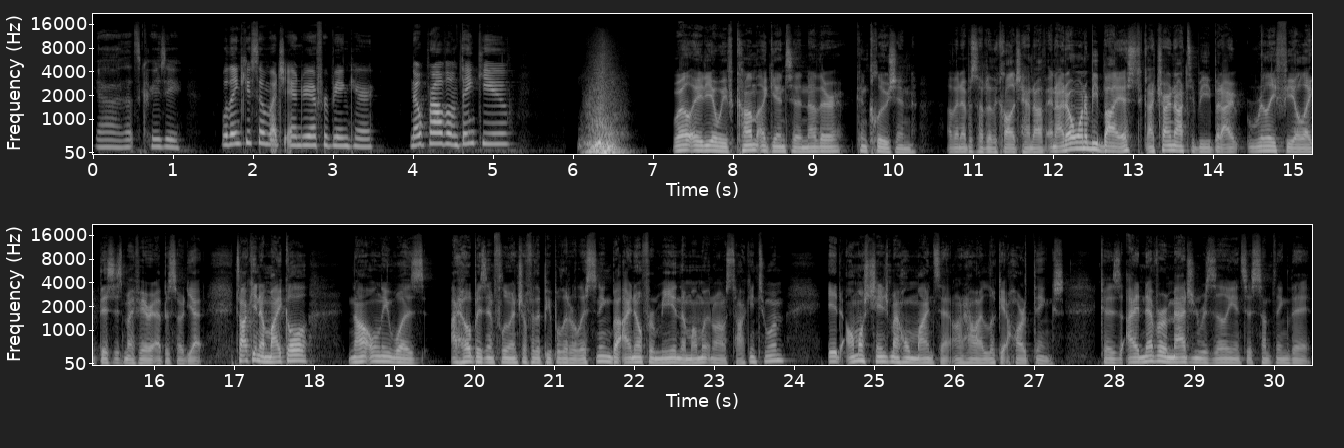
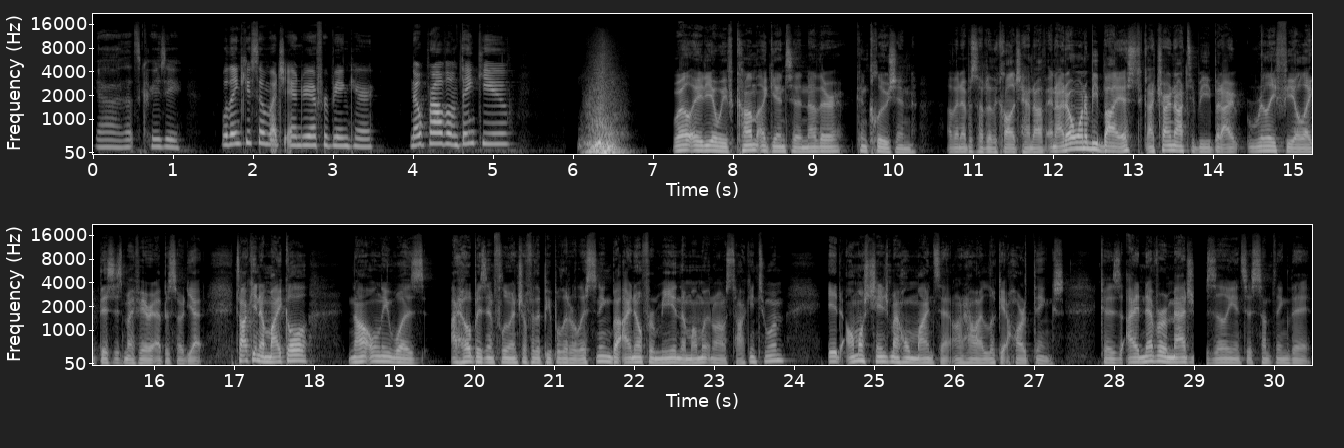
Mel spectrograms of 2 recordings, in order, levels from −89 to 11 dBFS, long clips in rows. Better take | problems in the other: first | audio cutting out; at 29 s

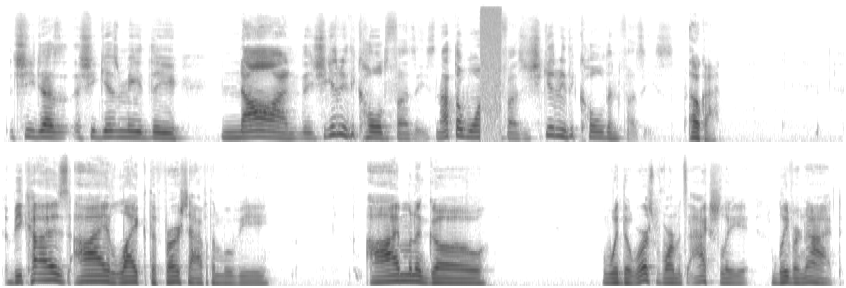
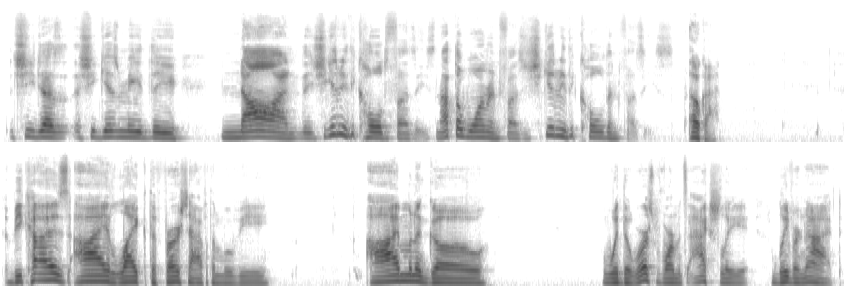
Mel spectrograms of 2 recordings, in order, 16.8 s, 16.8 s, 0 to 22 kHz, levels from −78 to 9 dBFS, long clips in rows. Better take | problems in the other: second | audio cutting out; filled with static; at 5 s

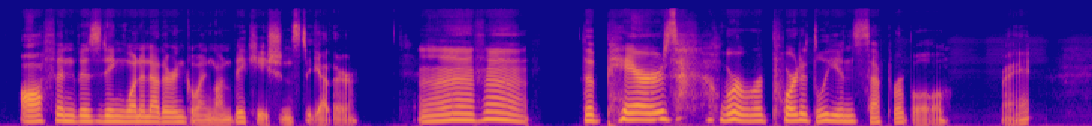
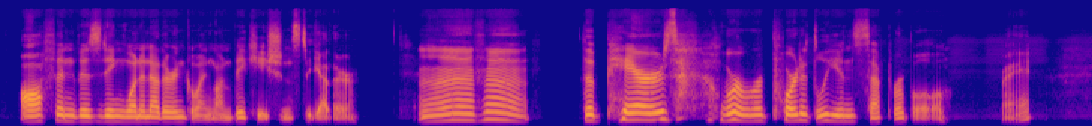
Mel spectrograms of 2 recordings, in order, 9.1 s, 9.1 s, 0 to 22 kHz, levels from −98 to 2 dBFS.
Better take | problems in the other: first | thin; very; fading below 300 Hz

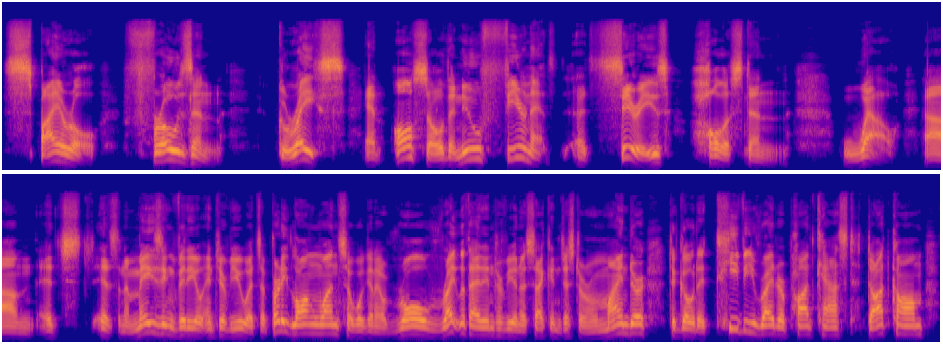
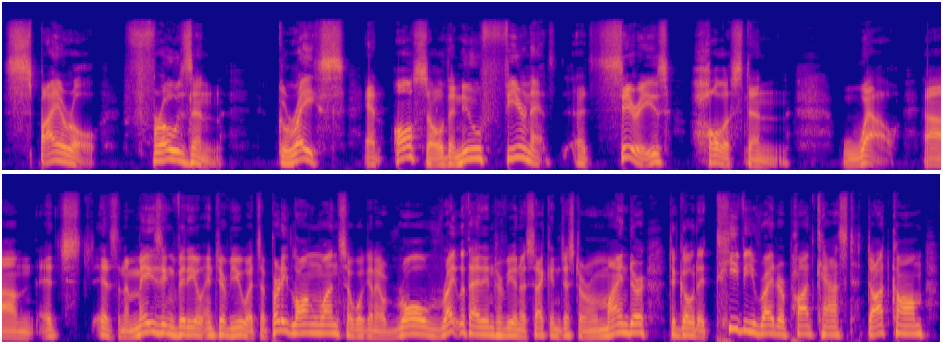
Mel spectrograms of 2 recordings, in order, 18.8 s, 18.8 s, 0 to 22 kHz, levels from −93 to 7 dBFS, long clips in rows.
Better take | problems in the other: second | thin; somewhat; fading below 300 Hz

